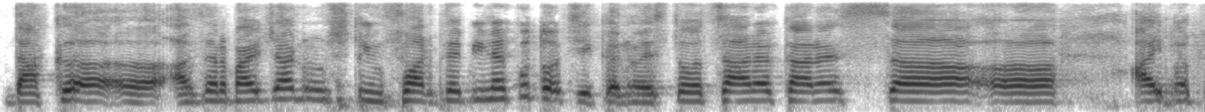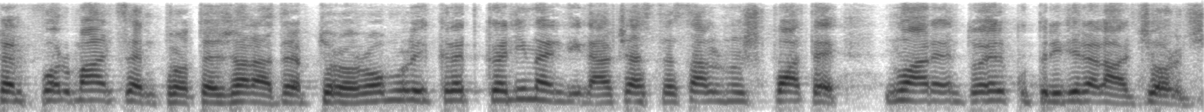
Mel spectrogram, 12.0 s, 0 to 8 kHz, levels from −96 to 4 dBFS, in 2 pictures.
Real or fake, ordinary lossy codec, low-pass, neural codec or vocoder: fake; none; 7.2 kHz; codec, 16 kHz, 2 kbps, FunCodec, trained on Chinese and English, 25 frames a second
